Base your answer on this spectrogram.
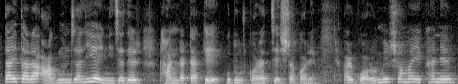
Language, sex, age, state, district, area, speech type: Bengali, female, 30-45, West Bengal, Purulia, rural, spontaneous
